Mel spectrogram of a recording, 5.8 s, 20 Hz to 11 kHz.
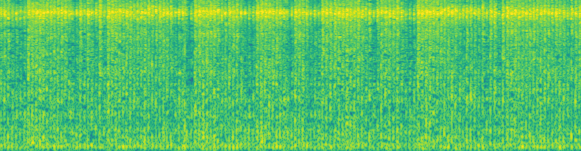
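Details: Murray 14.5 42" Widebody LT lawn tractor engine running on gas, fuel solenoid working, muffler off: harsh rapid rattly barking at steady speed like an open pipe; loud exhaust from missing muffler.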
